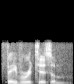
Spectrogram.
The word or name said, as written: favoritism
